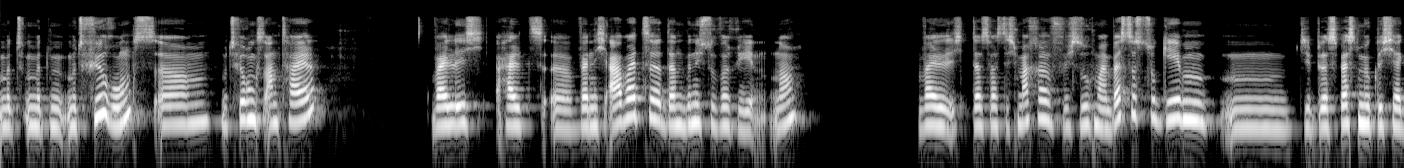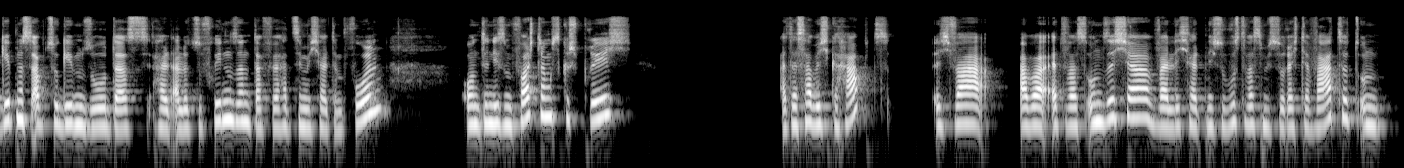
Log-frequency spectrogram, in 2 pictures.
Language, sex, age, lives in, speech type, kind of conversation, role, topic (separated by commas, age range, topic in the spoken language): German, female, 35-39, Germany, conversation, advice, user, Wie kann ich souverän wirken, auch wenn ich innerlich unsicher bin?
